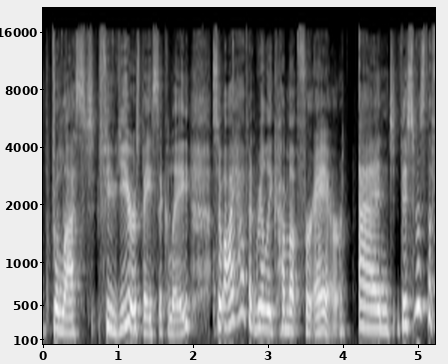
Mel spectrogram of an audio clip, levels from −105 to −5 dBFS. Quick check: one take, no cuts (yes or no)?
no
